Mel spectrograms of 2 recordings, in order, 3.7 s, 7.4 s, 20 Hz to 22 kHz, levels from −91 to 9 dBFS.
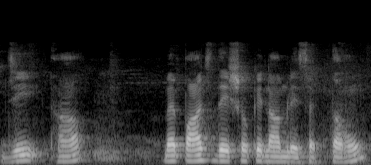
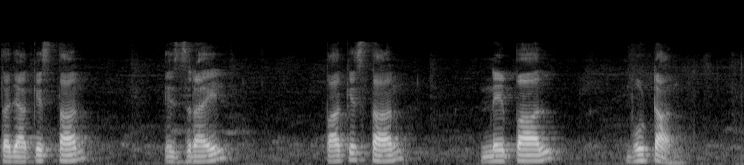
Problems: constant background noise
